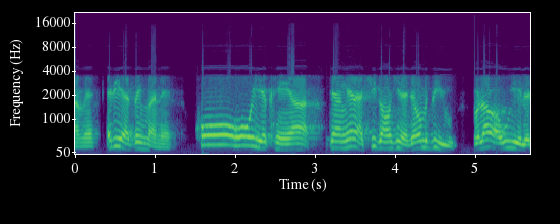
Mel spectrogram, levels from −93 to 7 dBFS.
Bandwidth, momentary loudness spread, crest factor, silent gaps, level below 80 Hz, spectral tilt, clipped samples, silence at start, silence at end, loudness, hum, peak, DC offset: 4.7 kHz; 8 LU; 10 dB; none; -76 dBFS; -7 dB/octave; under 0.1%; 0 s; 0 s; -18 LUFS; none; -6 dBFS; under 0.1%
